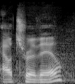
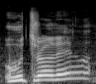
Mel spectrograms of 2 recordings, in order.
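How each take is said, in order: First: The title is said with an American accent. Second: The title is said with a French accent. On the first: The speaker calls it wrong. "I'm not pronouncing it correctly in French, but I am American" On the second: The speaker calls it right. "Can you do it with a French accent? ... it should be"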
